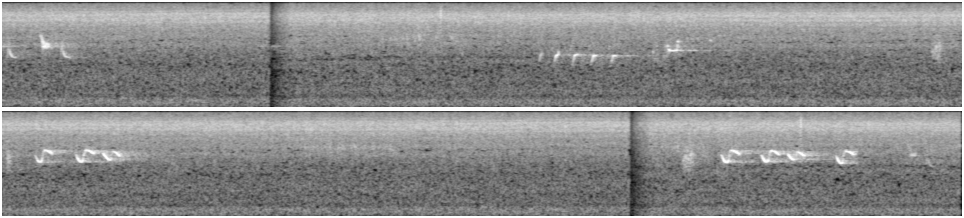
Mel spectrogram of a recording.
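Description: Steady outdoor ambience hiss with a bird calling in short chirping phrases several times, busiest near the middle and near the end. The hiss drops out for a moment twice.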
